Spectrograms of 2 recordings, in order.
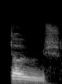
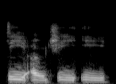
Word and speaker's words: doge: a very particular meme called doge or doggy or dog depending on how you decide to pronounce d-o-g-e um doge seems to be the the most accepted term that i've heard but what we're gonna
